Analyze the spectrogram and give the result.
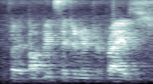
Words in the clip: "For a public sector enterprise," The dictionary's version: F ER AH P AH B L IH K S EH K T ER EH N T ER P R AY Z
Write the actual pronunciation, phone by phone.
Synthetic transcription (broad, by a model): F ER AH P AH B L IH K S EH T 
